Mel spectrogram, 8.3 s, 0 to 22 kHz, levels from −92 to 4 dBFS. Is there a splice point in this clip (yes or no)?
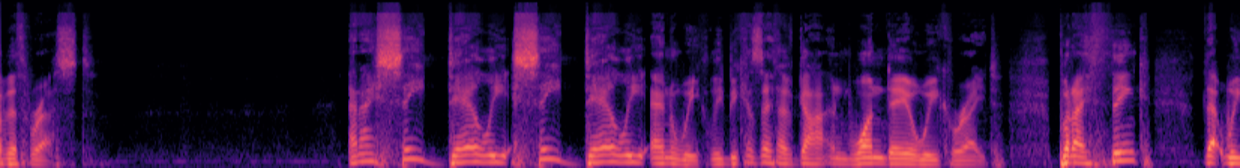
yes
